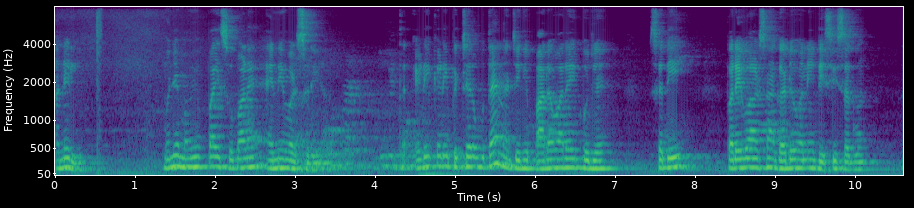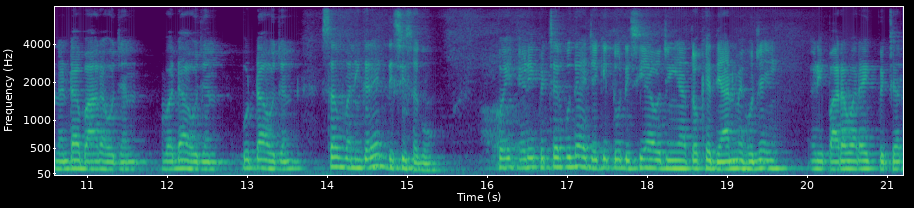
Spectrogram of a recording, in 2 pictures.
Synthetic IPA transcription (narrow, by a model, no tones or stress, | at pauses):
ɐnɪl | mʊ̃ɪ̃ɲd͡ʑemɐmuk̚paːisʊbʱaːɽ̃ẽɛːniʋəɾsɾiaː | t̪ɐʔɐɦɪɽikɐɦɪɽipɪk̚t͡ɕəɾɓʊd̪ʱaːɪnɐd͡ʑeːk̬ipaːɾəʋaːɾekɦʊd͡ʑe | sɐɗi | pɐɾɪʋaːɾsãɡɐɗoʋɐniɗɪsisɐɡʱũ | nɐ̃ɳɖʱaɓaːɾɦʊd͡ʑənɪ̆ʋɐɗaɦʊd͡ʑənɪ̆ɓʊɗaɦʊd͡ʑənɪ̆ | sɐbʱʋɐɲikɐɾeɗɪsisɐɡʱũ | koːiʔɐɦɪɽipɪk̚t͡ɕəɾɓʊd̪ʱaːed͡ʑeːkit̪ũɗɪsiaːɦʊd͡ʑeĩjat̪oːkʰed̪ʱjaːnmẽɦʊd͡ʑeĩɐɦɪɽipaːɾəʋaːɾaːɪk̚pɪk̚t͡ɕəɾ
